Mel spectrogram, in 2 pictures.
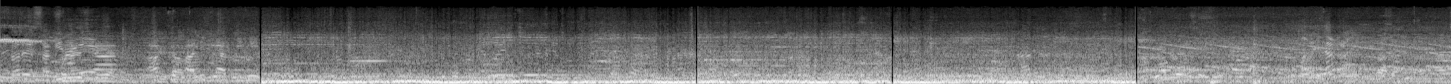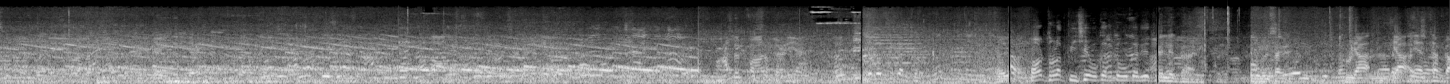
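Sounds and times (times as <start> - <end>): crowd voices: 0.0 - 29.0
police siren sweeping: 11.3 - 21.5.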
